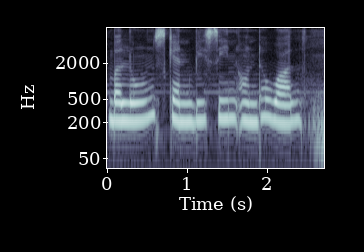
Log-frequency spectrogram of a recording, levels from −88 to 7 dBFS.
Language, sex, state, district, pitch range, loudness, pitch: English, female, Assam, Kamrup Metropolitan, 215-235 Hz, -15 LUFS, 220 Hz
